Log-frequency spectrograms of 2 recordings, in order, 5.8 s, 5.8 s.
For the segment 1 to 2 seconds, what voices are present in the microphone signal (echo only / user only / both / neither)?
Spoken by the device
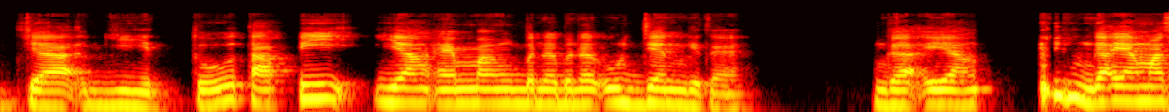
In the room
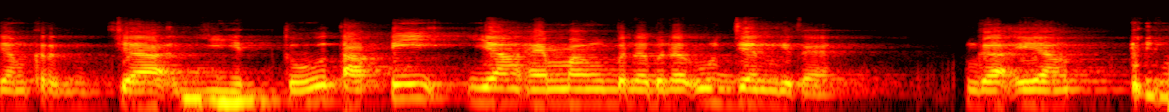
both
